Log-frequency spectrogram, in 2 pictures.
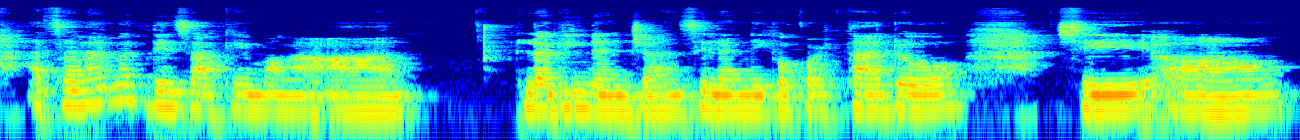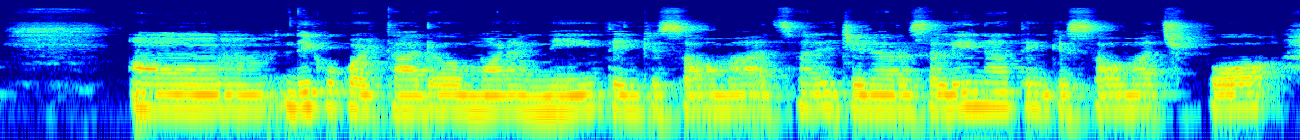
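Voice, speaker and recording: A woman speaks at a fairly slow pace with a fairly low pitch, monotone and flat. Audible room echo surrounds her voice. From Philippines. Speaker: vlogger, overseas Filipino worker; vlogger. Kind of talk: casual vlog talk to viewers. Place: home room. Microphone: phone near.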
